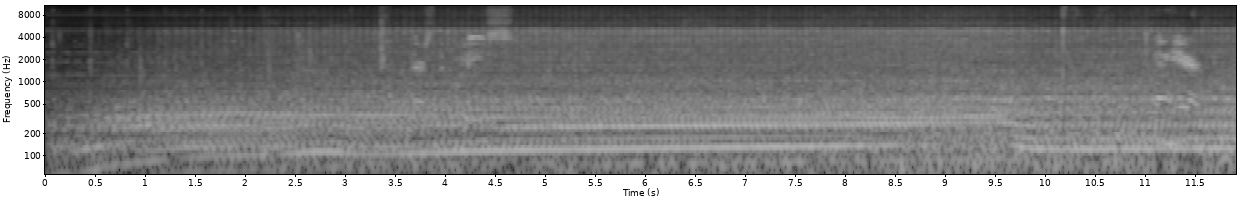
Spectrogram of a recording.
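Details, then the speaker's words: Truck with slow transmission response and power loss from catalytic converters damaged by a misfire: engine note climbs under load, then drops cleanly as the gearbox upshifts normally, though the catalytic converter still needs fixing. "engine shifting that's good we got it we just need to fix that catalytic competitors catalyst"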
